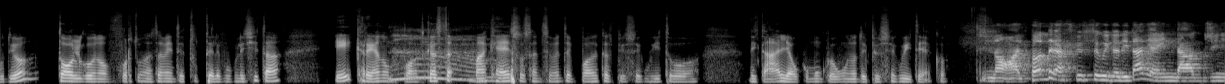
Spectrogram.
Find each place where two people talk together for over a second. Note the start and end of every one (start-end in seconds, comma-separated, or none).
3.9-5.1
